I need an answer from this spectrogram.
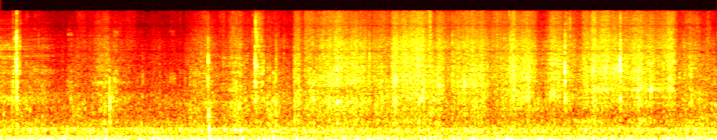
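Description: A person eating: faint chewing with scattered small clicks and rustles from hands handling meat and a food container, over a low steady hum.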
